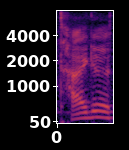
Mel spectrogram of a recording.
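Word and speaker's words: Tyga: because I'm not up with current stuff but tigga T yga yeah it's tigga yeah all right have you caught wind of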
